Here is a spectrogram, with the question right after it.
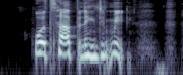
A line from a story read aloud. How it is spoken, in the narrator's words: he said, pressing his palm to his mouth when he felt sobs threatening in his lungs again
